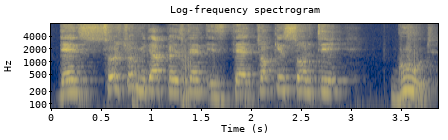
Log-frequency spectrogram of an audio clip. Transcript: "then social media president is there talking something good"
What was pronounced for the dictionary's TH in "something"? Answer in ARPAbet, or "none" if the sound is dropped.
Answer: T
